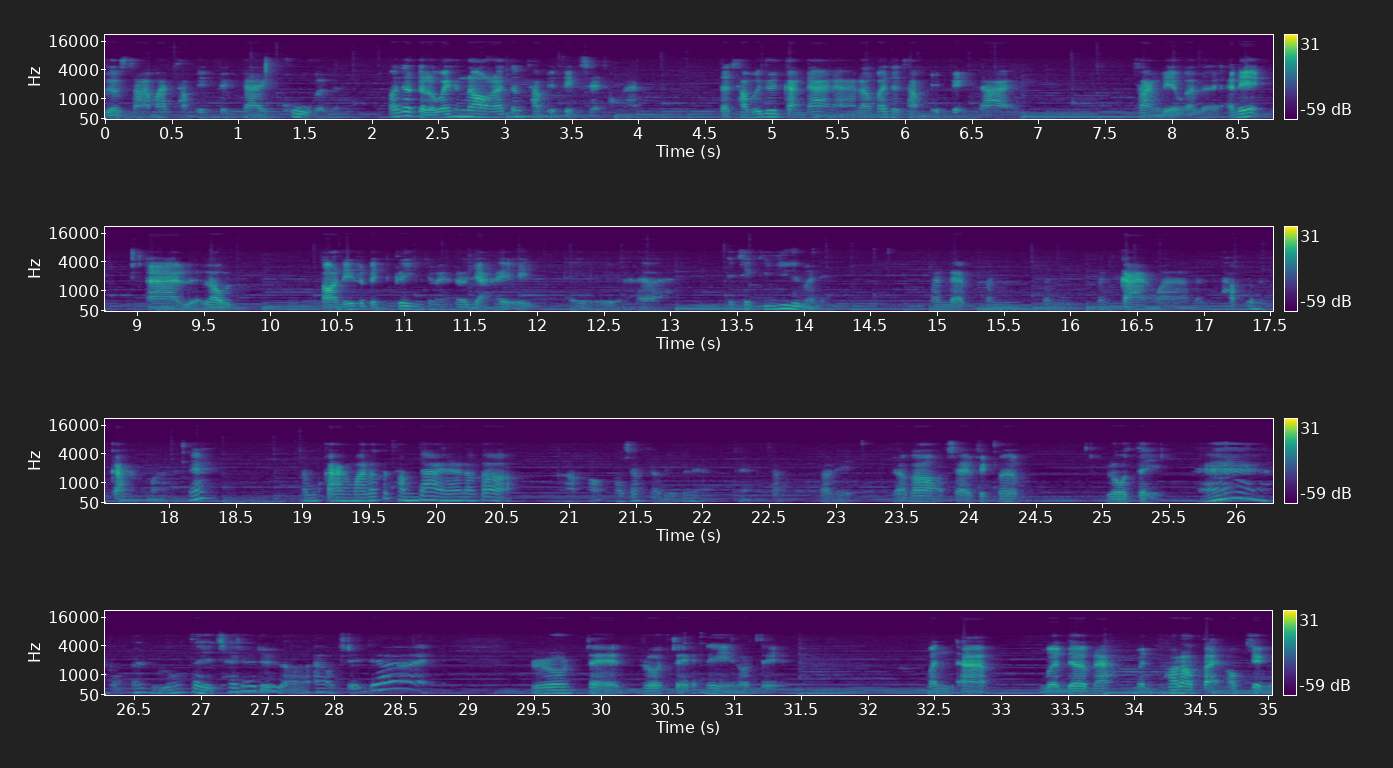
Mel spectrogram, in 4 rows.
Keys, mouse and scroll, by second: 13.8 click, 14.4 click, 19.6-23.1 drag, 24.0 click, 30.5 click.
